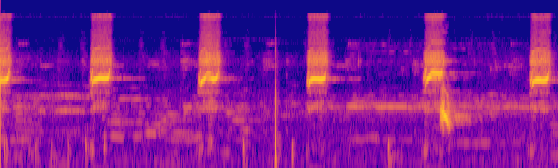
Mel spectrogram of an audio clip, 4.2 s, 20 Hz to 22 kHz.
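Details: Grey francolin, called bhura or desi teetar, giving loud high notes repeated roughly every 0.8 seconds, with a faint steady whistle between them and a single sharp click.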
